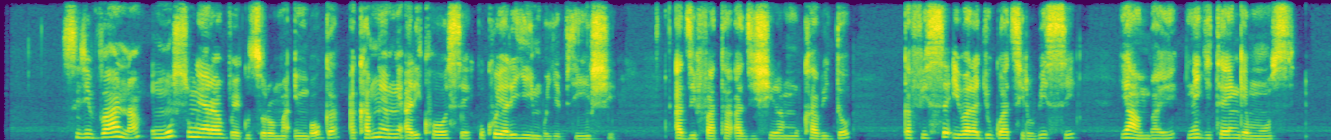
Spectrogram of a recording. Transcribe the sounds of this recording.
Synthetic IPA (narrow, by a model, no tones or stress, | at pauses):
siɾivanaumusumŋe̞jaɾavuje̞ɡuso̞ɾo̞maʔimbo̞ɡaːkʰamŋe̞ːmŋe̞ʔaɾikʰo̞ːse̞kukʰo̞jaɾijiːmbuje̞vjiːnʃi | azifatʰaʔaziʃiɾamukʰaβido̞ | ɡ̥afise̞ʔiβaɾaɾɟuɡwaːt͡siɾoβisi | jaːmbaje̞niɟitʰe̞ːŋɡe̞muːsi̥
